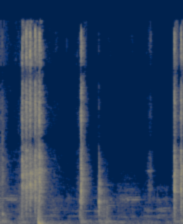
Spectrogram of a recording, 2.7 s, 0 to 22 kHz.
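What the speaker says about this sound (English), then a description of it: "we're going to tighten the primary gear down to 47 foot-pounds" A ratchet clicks in quick bursts while tightening the primary gear nut on a 1998 Honda CR125R engine, with short separate clusters of sharp metallic clicks up close and pauses between them.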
